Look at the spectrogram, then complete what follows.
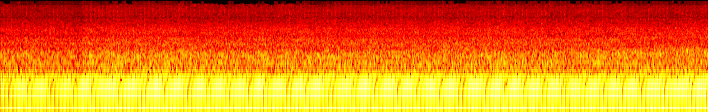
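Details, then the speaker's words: Free Cub Cadet mower, used for months to mow the backyard before its later revving up-and-down problem after refueling: steady, even low drone holding one pitch under mowing load, no hunting or surging; normal running. "i took it home and to my surprise it started and i've been using it to mow my backyard ever since"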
